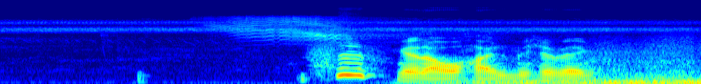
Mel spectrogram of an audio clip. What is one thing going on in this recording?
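A magic spell whooshes and shimmers.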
